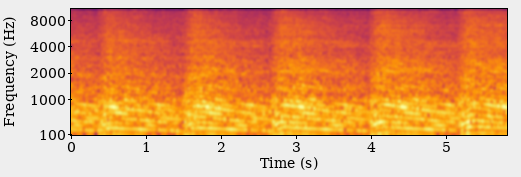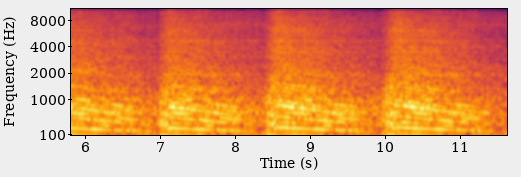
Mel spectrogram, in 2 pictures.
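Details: Honda Nova Dash RS125 two-stroke 125cc underbone, started with one kick; crisp buzz climbs cleanly and falls back about every 1.3 seconds, no bogging or misfire. Normal two-stroke revving, engine revs freely.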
